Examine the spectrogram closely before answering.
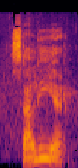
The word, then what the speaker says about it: salir: Spanish you'll use the word salir which sounds like the word sailor won't that be easy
